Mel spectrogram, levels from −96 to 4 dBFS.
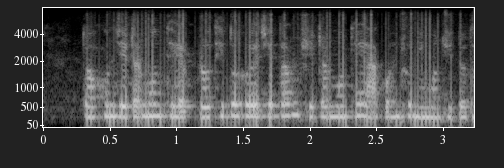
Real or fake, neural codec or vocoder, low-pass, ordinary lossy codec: real; none; 7.2 kHz; Opus, 24 kbps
